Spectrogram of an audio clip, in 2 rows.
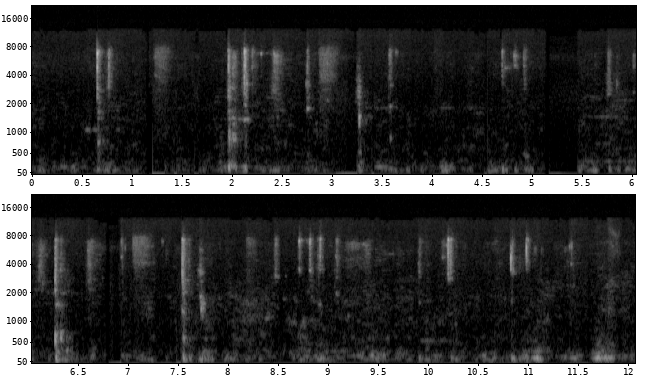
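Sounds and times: keyboard and mouse clicks: 0.6s - 0.9s, 4.6s - 5.0s, 7.5s - 7.9s, 8.6s - 9.2s, 9.9s - 11.6s.

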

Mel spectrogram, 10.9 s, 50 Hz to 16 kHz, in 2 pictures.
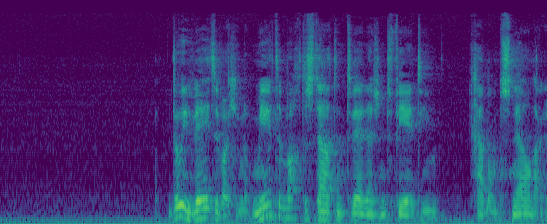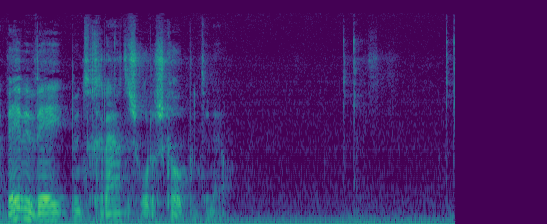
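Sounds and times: low hum and hiss: 0.0s - 10.0s
faint clicks: 8.9s - 9.3s.

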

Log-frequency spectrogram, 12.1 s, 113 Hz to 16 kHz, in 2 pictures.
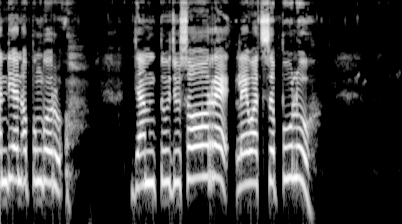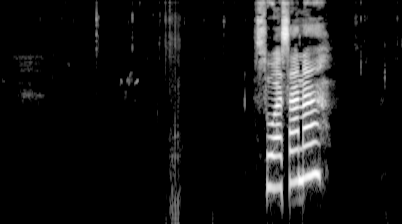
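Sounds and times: faint high chirps: 5.0s - 8.4s.

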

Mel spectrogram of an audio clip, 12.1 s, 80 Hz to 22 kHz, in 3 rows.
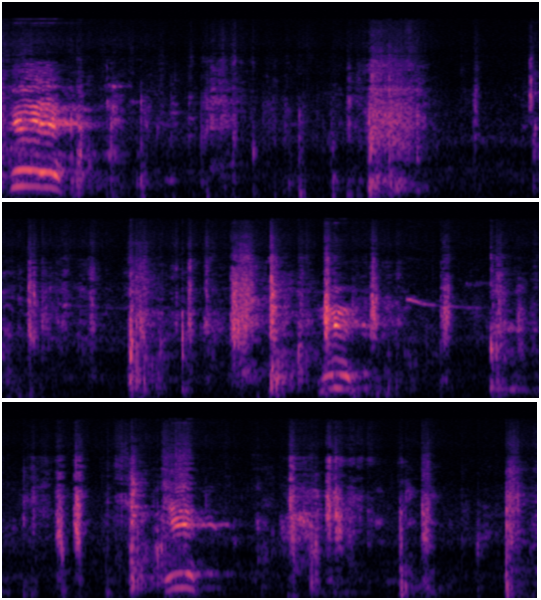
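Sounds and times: footsteps on clay: 0.0s - 9.4s.

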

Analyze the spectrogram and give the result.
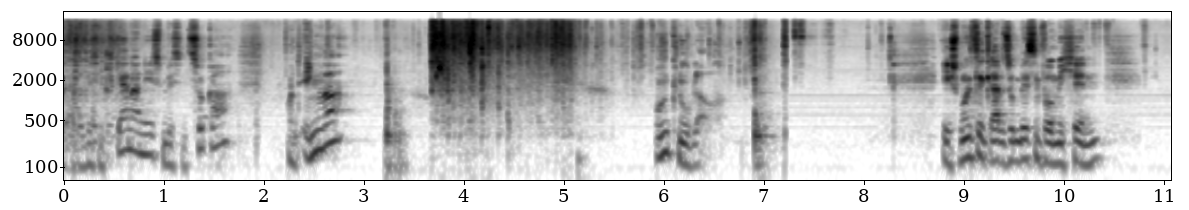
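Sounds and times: garlic skin crackling: 3.7s - 6.9s.

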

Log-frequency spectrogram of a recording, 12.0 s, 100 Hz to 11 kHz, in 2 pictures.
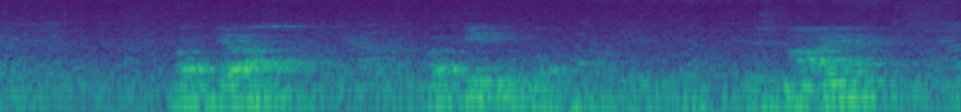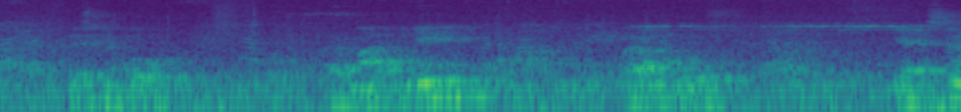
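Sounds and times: man reading aloud: 1.1s - 1.9s, 2.6s - 3.7s, 4.6s - 10.7s, 11.6s - 12.0s.

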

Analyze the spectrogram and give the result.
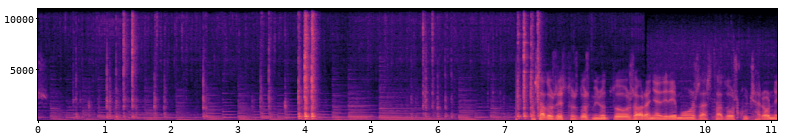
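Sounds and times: onion mixture sizzling: 0.0s - 10.8s
background music: 0.0s - 11.0s.

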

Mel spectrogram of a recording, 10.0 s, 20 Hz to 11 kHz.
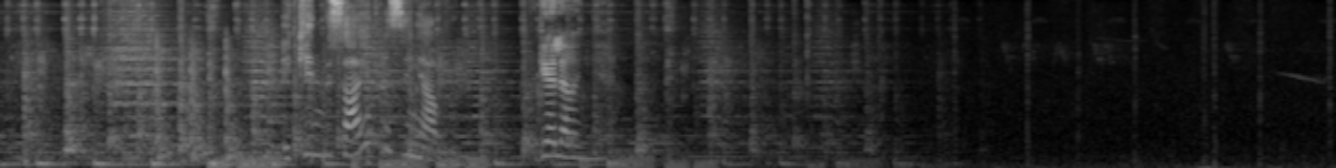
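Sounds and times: faint footsteps: 5.7s - 10.0s.

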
